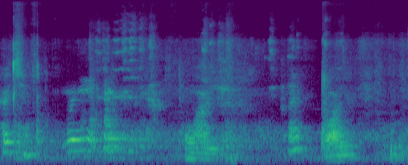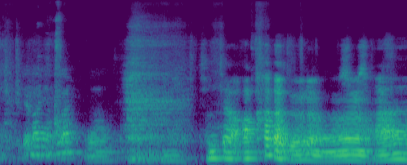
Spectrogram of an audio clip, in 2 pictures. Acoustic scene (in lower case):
elevator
